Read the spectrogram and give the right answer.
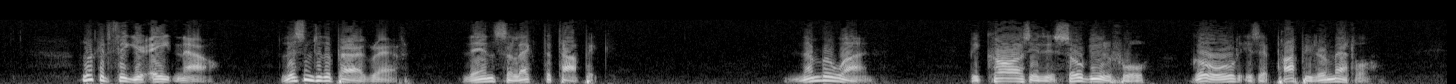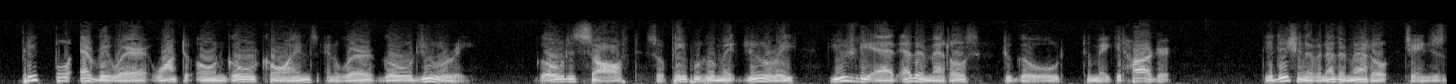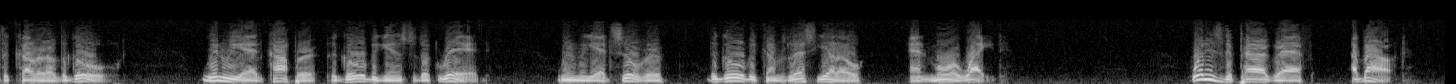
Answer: The answer is A. Gold was the topic of the paragraph.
